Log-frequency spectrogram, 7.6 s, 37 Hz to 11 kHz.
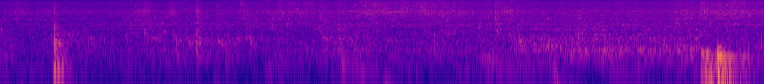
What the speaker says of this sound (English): Just let the water run over them for a good 3 to 5 minutes.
